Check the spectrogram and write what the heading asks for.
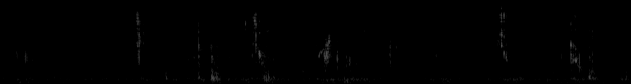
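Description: Faint chewing of a Toxic Waste sour hard candy in the mouth, with a few scattered crunches and clicks.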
